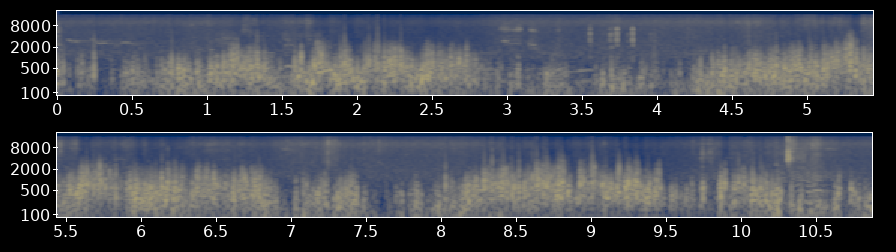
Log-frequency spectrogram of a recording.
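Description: Wind buffeting the microphone in three long gusts, a rough rumbling rush with short lulls between them.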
